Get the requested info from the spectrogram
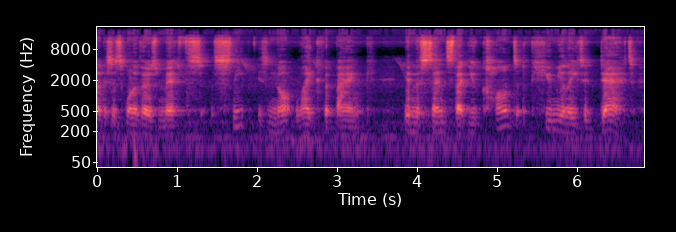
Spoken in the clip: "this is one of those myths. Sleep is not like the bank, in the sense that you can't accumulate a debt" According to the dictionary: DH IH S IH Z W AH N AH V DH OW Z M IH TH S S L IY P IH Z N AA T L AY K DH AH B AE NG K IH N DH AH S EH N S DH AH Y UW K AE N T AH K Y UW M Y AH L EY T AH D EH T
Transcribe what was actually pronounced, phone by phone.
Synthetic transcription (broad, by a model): DH IH S IH Z W AH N AH V DH OW Z M IH TH S S L IY P IH Z N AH T L AY K DH AH B AE NG K IH N DH AH S EH N S DH AH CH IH K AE N T AH K Y UW M Y AH L EY T AH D EH T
